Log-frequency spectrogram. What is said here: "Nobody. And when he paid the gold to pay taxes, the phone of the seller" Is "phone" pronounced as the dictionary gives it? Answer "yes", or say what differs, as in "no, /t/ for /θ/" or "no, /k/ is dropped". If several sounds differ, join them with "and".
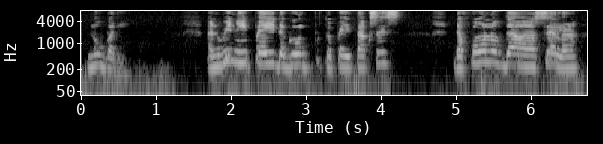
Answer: yes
